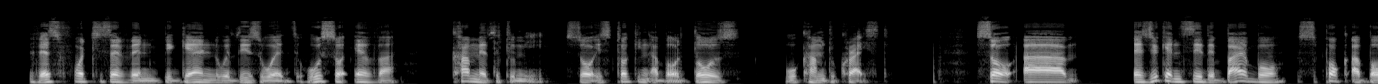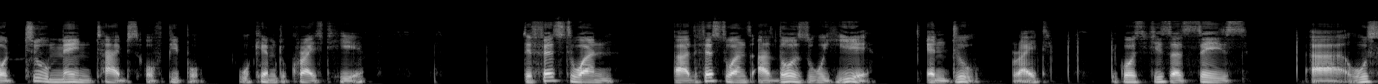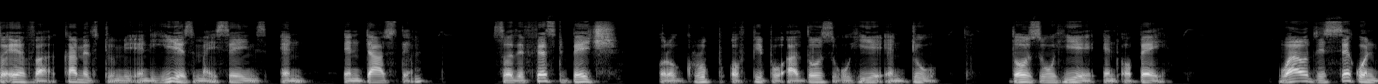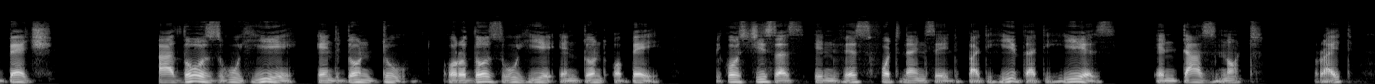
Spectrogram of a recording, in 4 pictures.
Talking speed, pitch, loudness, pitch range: 130 wpm, 110 Hz, -20 LUFS, 95-130 Hz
